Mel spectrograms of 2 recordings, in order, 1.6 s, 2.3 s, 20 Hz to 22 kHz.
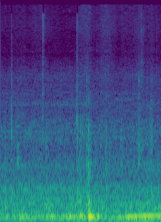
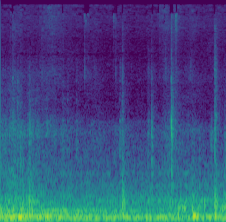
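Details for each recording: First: Fiat Argo HGT 1.8 with 115,000 km: single dull front-suspension clunk when driven a little faster over a speed bump; stabilizer bar suspected. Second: Fiat Argo HGT 1.8, 115,000 km, after stabilizer bar fix plus new heat exchanger and coolant: cabin sound over a speed bump at slightly higher speed, low rumble and soft thuds, no knock; normal suspension.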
